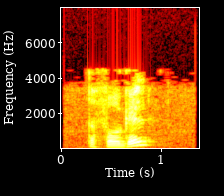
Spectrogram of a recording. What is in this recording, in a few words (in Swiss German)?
"vogel", alsace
